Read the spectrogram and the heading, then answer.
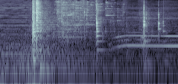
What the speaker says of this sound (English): Break the glass.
